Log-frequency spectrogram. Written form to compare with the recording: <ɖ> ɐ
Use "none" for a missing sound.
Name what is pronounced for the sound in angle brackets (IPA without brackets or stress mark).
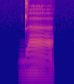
ɖ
